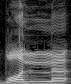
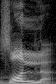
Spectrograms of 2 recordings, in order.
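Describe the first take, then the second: First: The first consonant sounds like an emphatic d. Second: The first consonant sounds like j. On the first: The speaker calls it right. "কি বলতে হবে? দল্লা" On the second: The speaker calls it wrong. "দদকে এর মতো উচ্চারণ করা... ল"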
